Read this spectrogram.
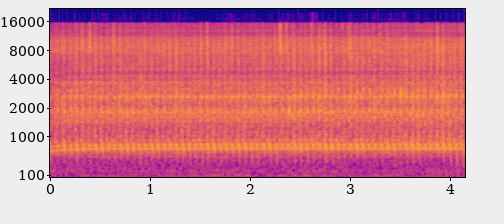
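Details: Ceiling fan running with steady hum and even rapid knock about three per second; bearing loose in its seat.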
